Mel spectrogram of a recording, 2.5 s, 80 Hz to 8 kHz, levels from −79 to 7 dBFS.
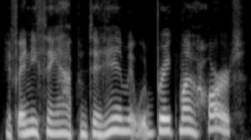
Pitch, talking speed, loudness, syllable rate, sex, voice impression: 185 Hz, 240 wpm, -16 LUFS, 5.8 syllables/s, male, masculine, adult-like, cool, sincere, slightly sweet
